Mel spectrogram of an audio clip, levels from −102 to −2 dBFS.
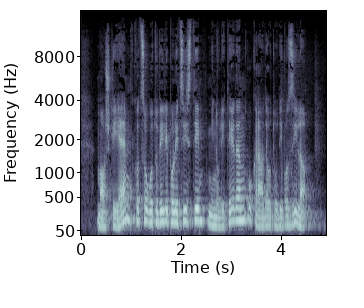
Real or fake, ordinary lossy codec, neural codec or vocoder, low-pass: fake; MP3, 64 kbps; vocoder, 44.1 kHz, 128 mel bands every 256 samples, BigVGAN v2; 14.4 kHz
